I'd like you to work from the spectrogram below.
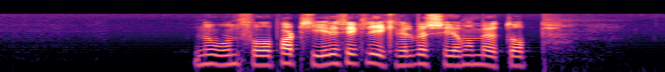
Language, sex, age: Norwegian, male, 34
